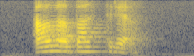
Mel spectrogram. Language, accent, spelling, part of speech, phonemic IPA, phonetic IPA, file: Armenian, Eastern Armenian, ալաբաստրյա, adjective, /ɑlɑbɑstˈɾjɑ/, [ɑlɑbɑstɾjɑ́], Hy-ալաբաստրյա.ogg
- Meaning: alternative spelling of ալեբաստրյա (alebastrya)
